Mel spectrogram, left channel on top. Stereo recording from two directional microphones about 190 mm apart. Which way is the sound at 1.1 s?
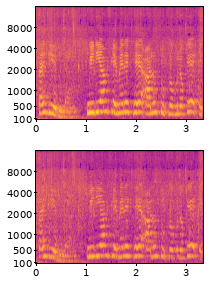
45° left (ahead or behind).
